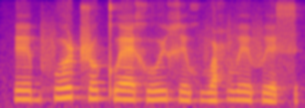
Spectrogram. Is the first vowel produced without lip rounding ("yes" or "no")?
yes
